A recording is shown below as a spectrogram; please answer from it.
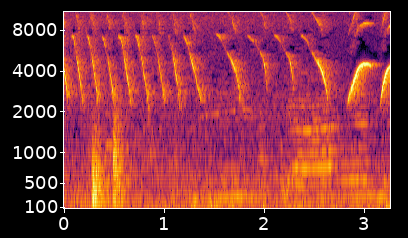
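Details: Singing male canary of local stock, tutor song for juvenile canaries: a string of descending whistled slurs, softer lower tones in the middle, and loud rising swept whistles at the close.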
